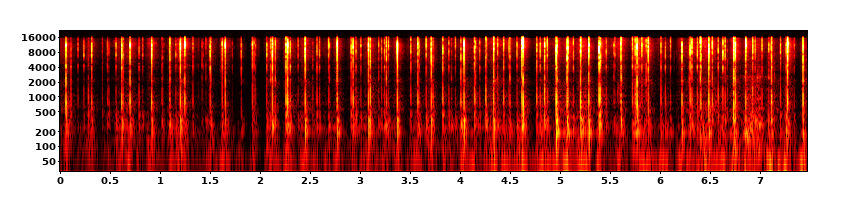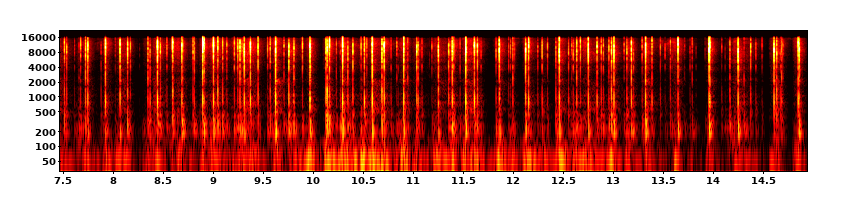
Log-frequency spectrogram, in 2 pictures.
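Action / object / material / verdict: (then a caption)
scrape / cardboard box of coarse salt / cardboard / none. A full 1 kg cardboard box of coarse salt is held and turned while fingernails scratch its sides. This makes a dense, continuous run of fast, dry scratching and crackling with no ring. There are brief dips around 2, 8 and 14 seconds.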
